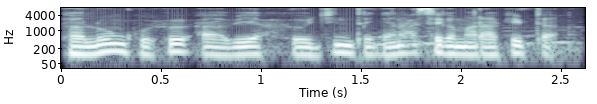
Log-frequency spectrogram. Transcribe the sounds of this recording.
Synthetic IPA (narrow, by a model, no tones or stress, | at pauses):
kʰɐluːŋkʰʊwʊħuːʕɑːβɪjɐħɔːt͡ʃɪnt̪ʰɐɡɐnɑʕsɪɣɐmɐɾʔaːkʰiːb̚t̪ʰɐ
